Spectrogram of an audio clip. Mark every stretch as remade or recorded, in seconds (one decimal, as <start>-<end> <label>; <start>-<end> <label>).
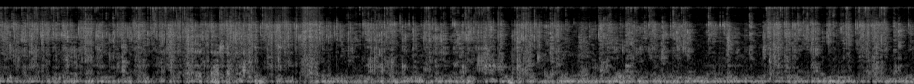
0.0-2.7 recorded; 2.7-3.2 remade; 3.2-9.1 recorded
